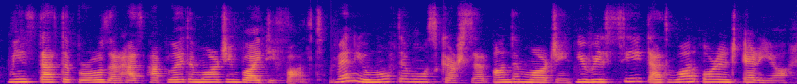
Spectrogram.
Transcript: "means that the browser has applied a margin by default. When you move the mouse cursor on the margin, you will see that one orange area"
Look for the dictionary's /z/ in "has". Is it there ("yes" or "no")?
yes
